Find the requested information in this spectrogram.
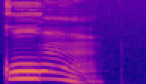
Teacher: we've got a falling tone in the first word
